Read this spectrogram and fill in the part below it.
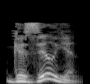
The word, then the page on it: gazillion: British English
